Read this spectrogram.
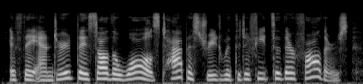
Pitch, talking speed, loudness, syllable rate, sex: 240 Hz, 230 wpm, -18 LUFS, 6.0 syllables/s, female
